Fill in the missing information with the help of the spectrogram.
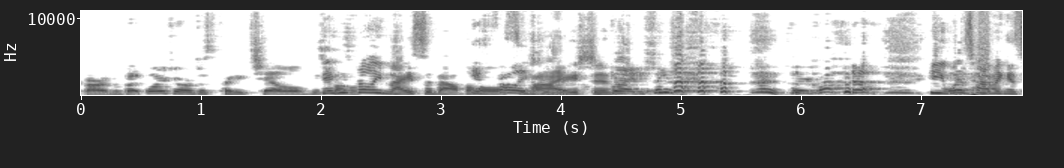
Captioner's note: laughs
